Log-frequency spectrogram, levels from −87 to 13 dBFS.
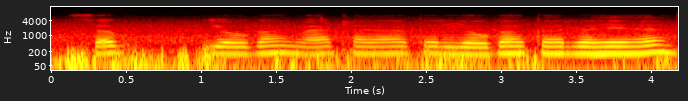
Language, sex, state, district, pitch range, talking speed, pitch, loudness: Hindi, male, Uttar Pradesh, Etah, 160-170 Hz, 115 wpm, 165 Hz, -18 LUFS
